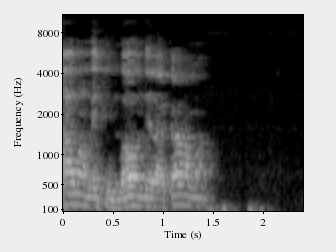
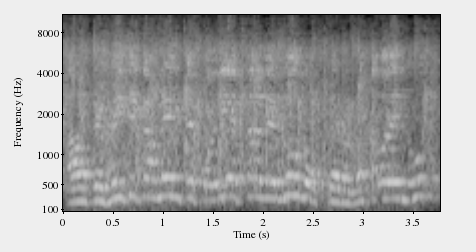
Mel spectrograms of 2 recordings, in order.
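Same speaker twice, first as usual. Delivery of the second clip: much higher, much louder proclaiming cry; preaching shout; 11 semitones higher, 14 dB louder than usual. Real, not acted. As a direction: cry it out to the congregation. Preacher bursts out in sermon.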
